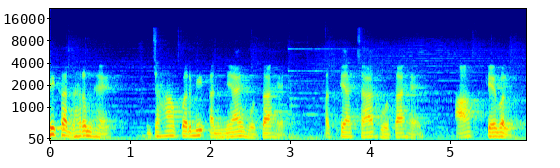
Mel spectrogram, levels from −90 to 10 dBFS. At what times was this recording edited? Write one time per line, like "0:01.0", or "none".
none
